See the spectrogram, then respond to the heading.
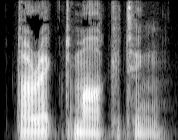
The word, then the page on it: direct marketing: British English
